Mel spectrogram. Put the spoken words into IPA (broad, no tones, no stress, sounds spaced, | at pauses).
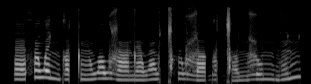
ɛ θ ɐ̃ w ɛ ɲ ɡ ɐ t ĩ w ɔ w z ɐ̃ d ɛ̃ w ɔ̃ w ǀʰ ɨ w ɮ ɐ ɡ ɐ ɡ͡ǀ ɐ ɲ ɮ u ɲ ɡ ĩ ɲ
